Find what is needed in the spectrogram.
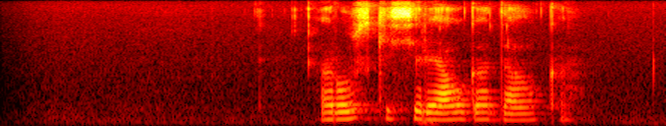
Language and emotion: Russian, neutral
